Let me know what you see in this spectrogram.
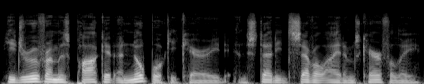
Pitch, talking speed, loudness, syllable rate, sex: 95 Hz, 200 wpm, -18 LUFS, 6.1 syllables/s, male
